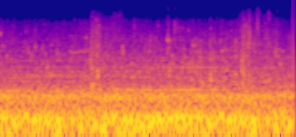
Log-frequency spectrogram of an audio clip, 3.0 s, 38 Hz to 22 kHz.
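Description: Water pours and flows steadily in Fallout 3, a continuous rushing wash with low rumble, fairly close and unbroken throughout.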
